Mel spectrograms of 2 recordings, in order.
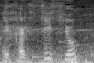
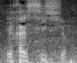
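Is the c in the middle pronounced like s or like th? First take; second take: th; s. First: The c is said like th, tongue out. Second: The c is said like a plain s. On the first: This is how it is said in Spain. "comme en Espagne" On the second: This is how it is said in Mexico. "Toujours se, comme un S"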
